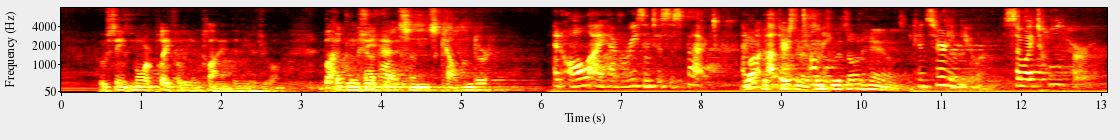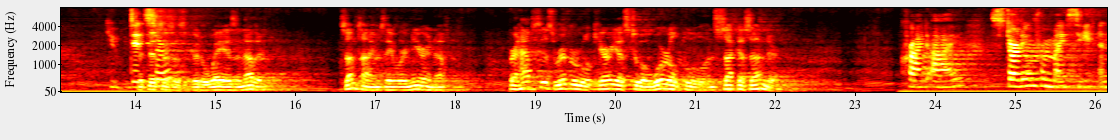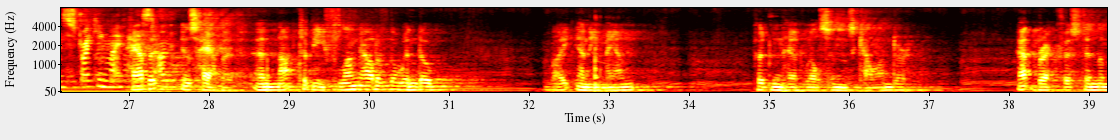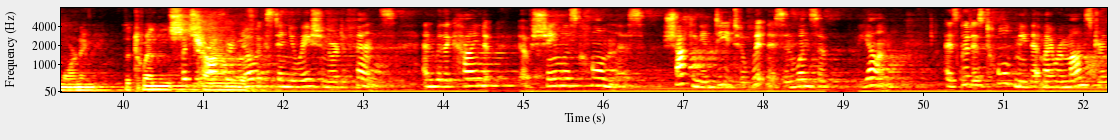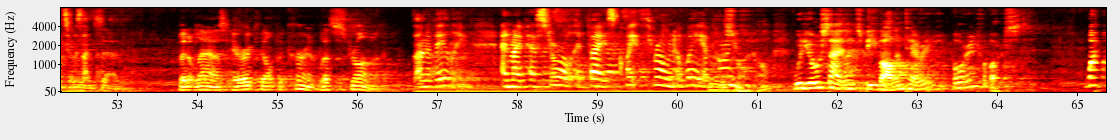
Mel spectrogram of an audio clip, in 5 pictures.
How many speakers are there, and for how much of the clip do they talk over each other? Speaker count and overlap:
four, about 10%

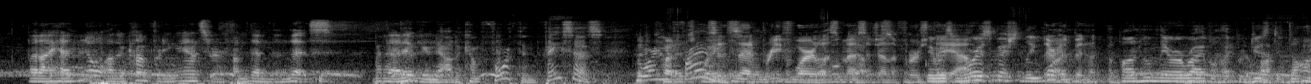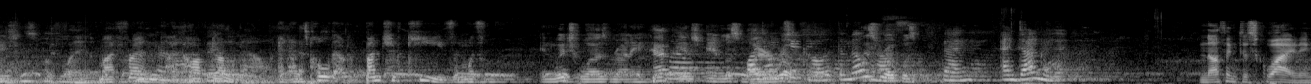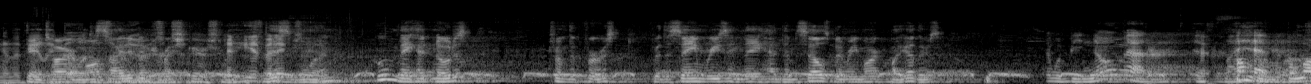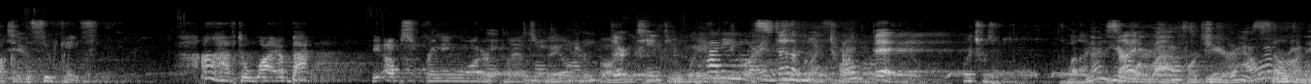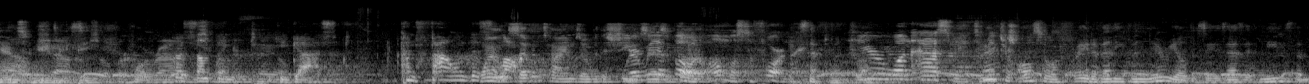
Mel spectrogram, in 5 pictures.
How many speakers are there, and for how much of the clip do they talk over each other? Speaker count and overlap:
ten, about 48%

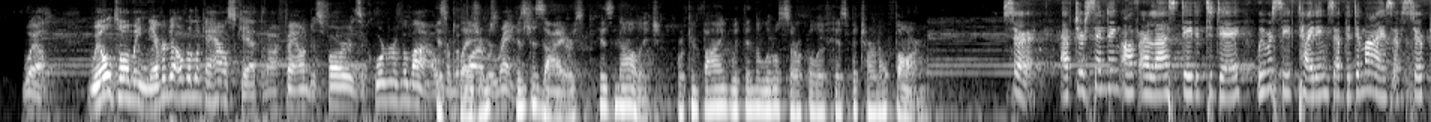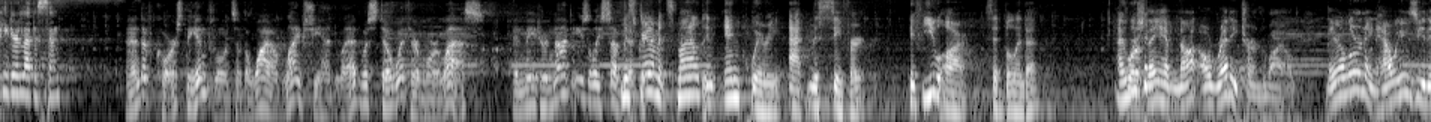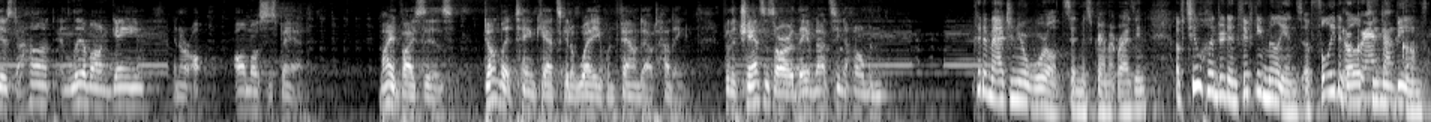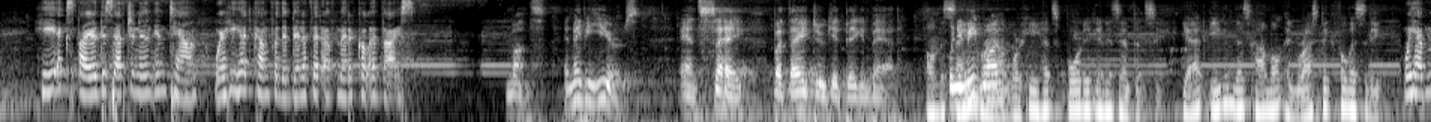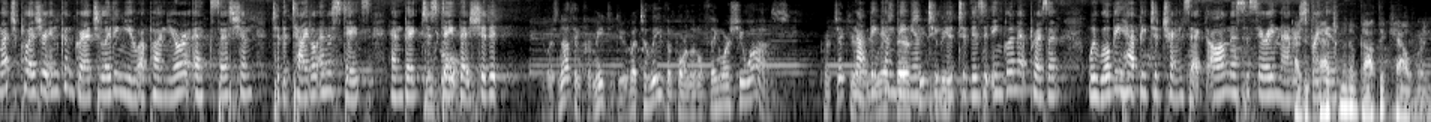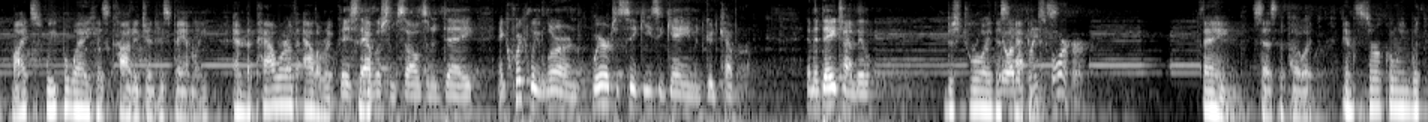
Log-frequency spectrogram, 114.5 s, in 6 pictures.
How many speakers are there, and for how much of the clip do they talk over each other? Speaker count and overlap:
five, about 8%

